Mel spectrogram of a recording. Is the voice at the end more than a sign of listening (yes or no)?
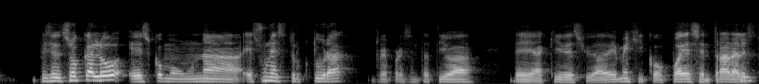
no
